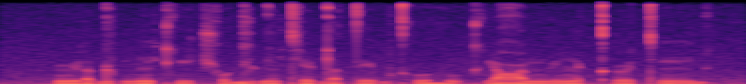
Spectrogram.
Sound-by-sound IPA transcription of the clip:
n ʉ ɾ a ɖ u b n ĩ kʰ i t͡ʃʰ o ɡʲ ʉ ɖ ẽ tʰ e ɖ a t̪ e b kʰ u ɦ u kʰ i ʕ ɨ m ɨ n ɐ kʼ ɵ tʼ ĩ b

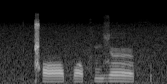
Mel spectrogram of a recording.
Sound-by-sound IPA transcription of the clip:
ǁ ɔ f ɔ f n z œ f

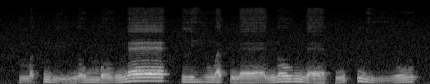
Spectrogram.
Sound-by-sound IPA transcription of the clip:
m ɐ˨˥ k̚ m yː˨˩ n̪ o˧ w m o˨˧ w ŋ ɛː˥ | l iː˧ w ɐ˨ k̚ ŋ ɛː˨˧ n̪ o˥ w n̪ ɛː˨ p̚ ŋ ɪ˥ k̚ n̪ iː˨˧ w

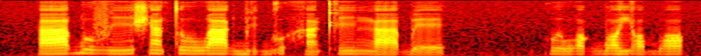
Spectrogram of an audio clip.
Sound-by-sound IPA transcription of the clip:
aː˨˦ ɓ u˦ v iː˨˦ ʃ ã˦ t u˦ w aː˦ ɡ͡b i˨ ɡ u˦ h ã˨ kʼ iː˦ ŋ aː˨ ɓ eː˨ | kʷ ɪ˨ w ɔ˨ ɡ͡b ɔ˦ j ɔ˨ b ɔ˦

